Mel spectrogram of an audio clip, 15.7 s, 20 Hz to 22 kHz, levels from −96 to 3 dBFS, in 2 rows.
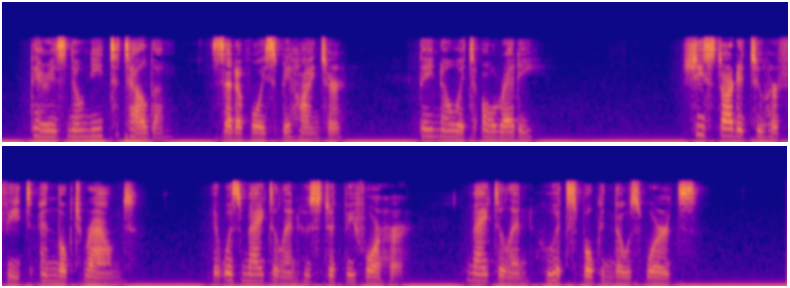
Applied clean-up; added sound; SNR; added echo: none; none; none; none.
